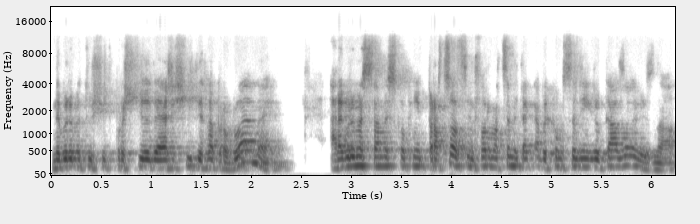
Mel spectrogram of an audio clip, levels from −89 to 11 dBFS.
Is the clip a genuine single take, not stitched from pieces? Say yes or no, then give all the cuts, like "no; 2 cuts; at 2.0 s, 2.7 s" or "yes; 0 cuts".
yes; 0 cuts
